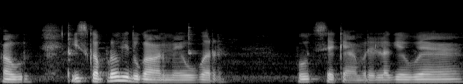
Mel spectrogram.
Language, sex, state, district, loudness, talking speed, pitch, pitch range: Hindi, male, Uttar Pradesh, Saharanpur, -20 LUFS, 170 wpm, 115 Hz, 110-125 Hz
